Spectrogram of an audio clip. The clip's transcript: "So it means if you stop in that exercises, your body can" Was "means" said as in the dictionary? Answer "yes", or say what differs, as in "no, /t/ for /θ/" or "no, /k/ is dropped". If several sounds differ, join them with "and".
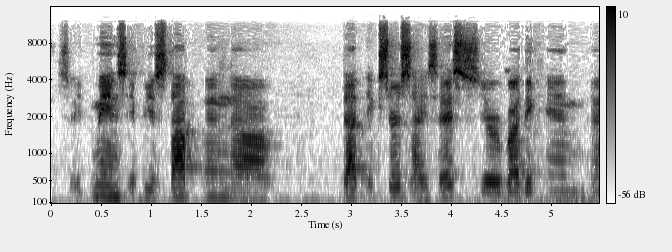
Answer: no, /s/ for /z/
